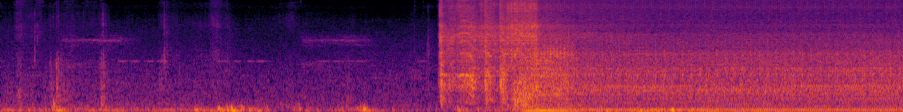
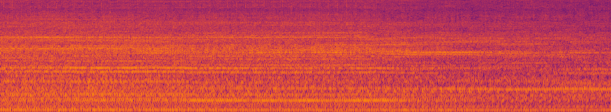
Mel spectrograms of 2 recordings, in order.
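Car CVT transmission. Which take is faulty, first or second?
second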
